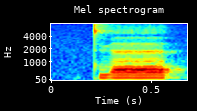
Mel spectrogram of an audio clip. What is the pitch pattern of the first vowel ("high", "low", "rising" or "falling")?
high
